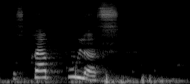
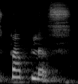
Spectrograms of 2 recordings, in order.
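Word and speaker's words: scrupulous: উচ্চারণটা দেখেছো, SCRU, স্ক্রাপুলাস, LOUS, স্ক্রাপুলাস, বিবেকী বা সতর্ক যে।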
